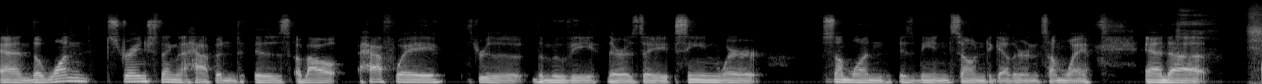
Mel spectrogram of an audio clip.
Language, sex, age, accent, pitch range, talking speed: English, male, 20-39, American, 95-110 Hz, 140 wpm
